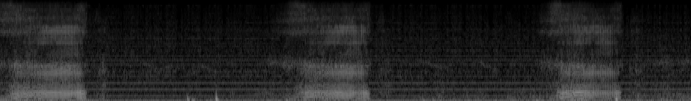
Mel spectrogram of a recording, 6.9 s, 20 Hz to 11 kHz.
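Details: Adult man (a father) snoring: rattling snores about every 2.7 seconds, roughly 22 breaths a minute, with faint steady hum behind; snoring.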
